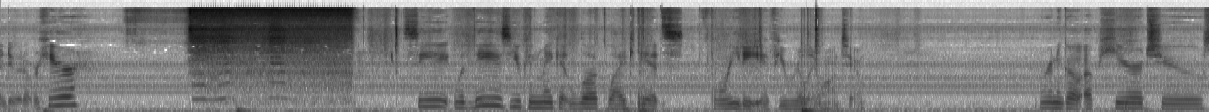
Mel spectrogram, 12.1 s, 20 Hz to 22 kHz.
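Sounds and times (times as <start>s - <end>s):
airbrush spraying hiss: 1.3s - 3.6s.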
